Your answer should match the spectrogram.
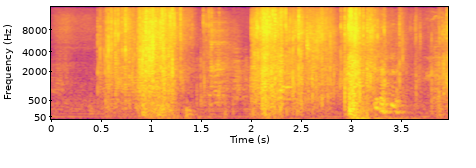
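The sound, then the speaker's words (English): Loud, rustling crinkles of a plastic bag or wrapper come in three broad bursts, bright and scratchy, with a short pause between each handling. “So apologies, everyone, for lots of crinkling link. Noises.”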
